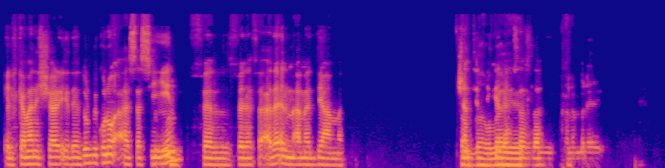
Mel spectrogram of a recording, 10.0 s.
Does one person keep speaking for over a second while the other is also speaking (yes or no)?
yes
